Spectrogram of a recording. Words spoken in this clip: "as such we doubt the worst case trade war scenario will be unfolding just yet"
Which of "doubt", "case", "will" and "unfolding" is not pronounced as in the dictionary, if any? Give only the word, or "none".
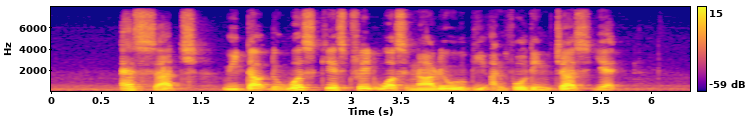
none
